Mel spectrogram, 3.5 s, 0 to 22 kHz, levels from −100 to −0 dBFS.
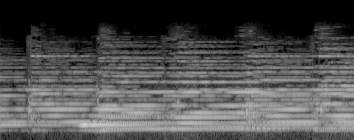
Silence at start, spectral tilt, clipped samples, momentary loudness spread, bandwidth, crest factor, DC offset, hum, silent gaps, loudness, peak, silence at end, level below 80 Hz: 0 s; -2.5 dB/octave; under 0.1%; 6 LU; 10.5 kHz; 14 dB; under 0.1%; none; none; -28 LUFS; -14 dBFS; 0 s; -74 dBFS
